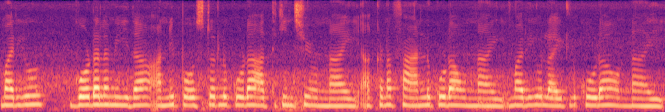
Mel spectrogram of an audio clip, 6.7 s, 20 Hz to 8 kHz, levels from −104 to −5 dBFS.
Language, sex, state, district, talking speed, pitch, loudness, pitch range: Telugu, female, Andhra Pradesh, Visakhapatnam, 190 wpm, 210 Hz, -17 LUFS, 200-220 Hz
